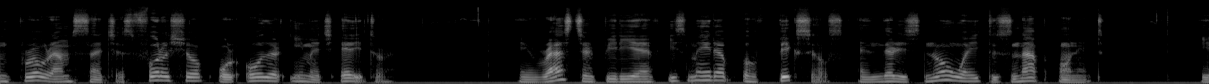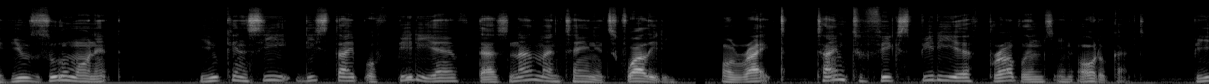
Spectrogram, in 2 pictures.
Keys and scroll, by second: 11.2 z, 11.2 space, 11.6 space, 23.0 Escape.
